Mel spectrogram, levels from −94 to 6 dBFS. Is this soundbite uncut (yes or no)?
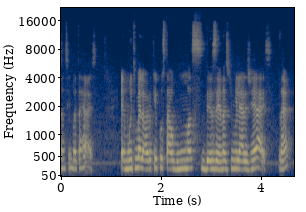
yes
